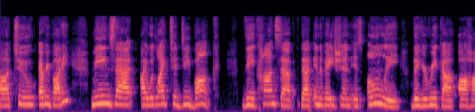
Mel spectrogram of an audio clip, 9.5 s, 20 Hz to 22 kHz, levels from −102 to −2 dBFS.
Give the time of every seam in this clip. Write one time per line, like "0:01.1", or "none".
none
